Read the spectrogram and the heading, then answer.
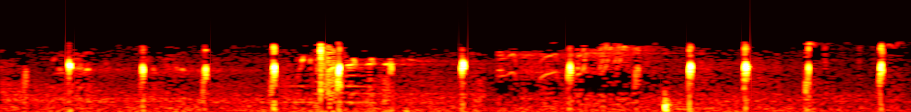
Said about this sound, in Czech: Vyrušíme-li sedícího lelka, odlétá a varuje krátkými zvuky.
